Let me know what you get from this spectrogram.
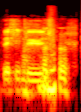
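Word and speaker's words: Ricky Puig: But that's what we think of Ricky Pooge. Anyway, tell your mates that's how you say it, Ricky Pooge.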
